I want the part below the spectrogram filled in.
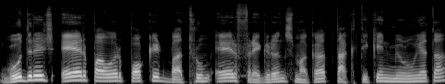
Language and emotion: Goan Konkani, neutral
